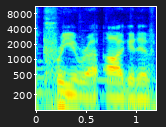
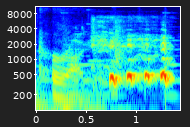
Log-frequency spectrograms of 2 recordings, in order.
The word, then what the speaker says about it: prerogative: It's prerogative, not prerogative.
